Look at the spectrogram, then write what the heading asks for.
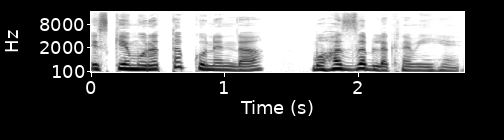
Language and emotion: Urdu, neutral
